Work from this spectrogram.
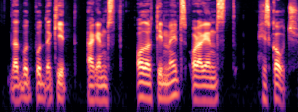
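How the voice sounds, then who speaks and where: A man of medium pitch talks at a moderate pace with monotone, flat intonation, and the sound is dry and close with no echo. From Catalonia, Spain (Barcelona). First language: Catalan or Spanish. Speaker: football coach and coach educator. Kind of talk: interview. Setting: studio. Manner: halting, many fillers.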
